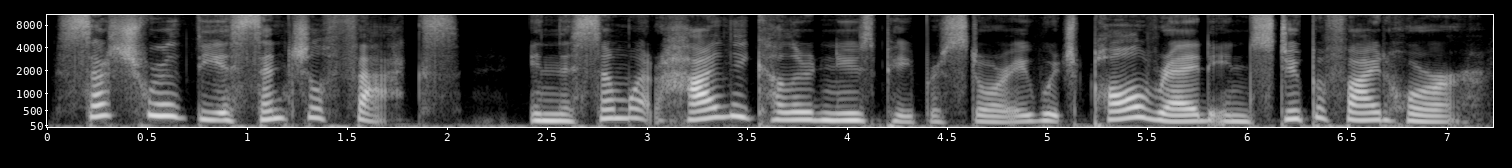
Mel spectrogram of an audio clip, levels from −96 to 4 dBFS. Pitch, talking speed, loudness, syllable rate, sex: 225 Hz, 150 wpm, -20 LUFS, 4.8 syllables/s, female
